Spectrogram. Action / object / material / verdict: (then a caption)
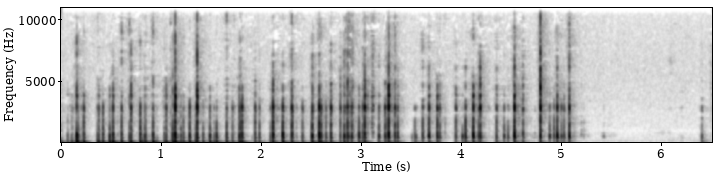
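tap / bear-shaped wooden plate / wood / none. Long nails rapidly tap and scratch the face and edges of a bear-shaped wooden plate held and tilted in the hands, making dry, quick, irregular clicks over a low steady hum for about five seconds. The tapping then stops, leaving near silence until one last tap at the very end.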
